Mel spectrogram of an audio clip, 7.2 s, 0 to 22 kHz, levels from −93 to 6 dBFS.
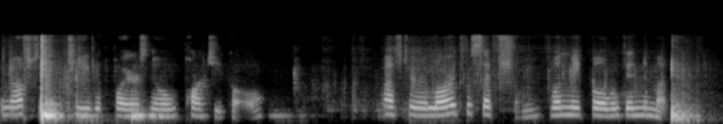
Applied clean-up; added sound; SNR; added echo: neural mask model RNNoise.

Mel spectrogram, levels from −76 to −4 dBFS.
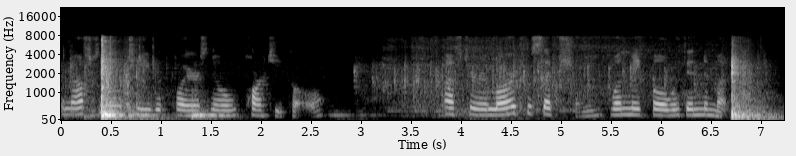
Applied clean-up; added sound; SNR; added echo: none; Sliding door; -4 dB; none.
